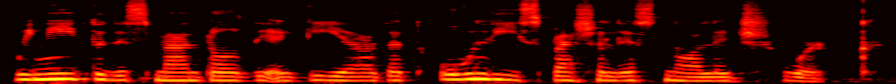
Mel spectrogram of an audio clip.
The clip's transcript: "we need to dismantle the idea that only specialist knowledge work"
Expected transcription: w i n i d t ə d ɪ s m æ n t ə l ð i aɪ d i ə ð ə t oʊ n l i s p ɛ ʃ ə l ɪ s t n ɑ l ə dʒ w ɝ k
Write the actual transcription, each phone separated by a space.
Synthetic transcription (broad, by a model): w i n i d t ə d ɪ s m æ n t ə l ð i aɪ d i ə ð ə t oʊ n l i s p ɛ ʃ ə l ɪ s t n ɑ l ə dʒ w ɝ k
